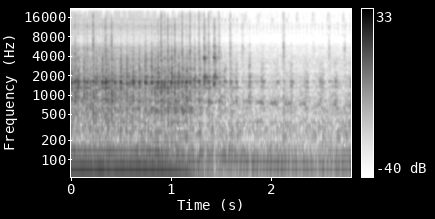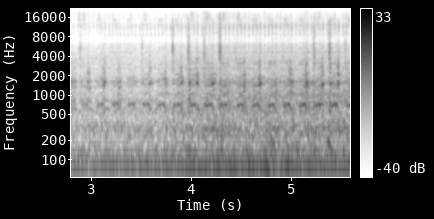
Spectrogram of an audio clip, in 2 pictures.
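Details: Audi B7 A4 right after start-up: steady knock about three per second through the idle, verified not timing chain or tensioner, source still unidentified; engine knocking.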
